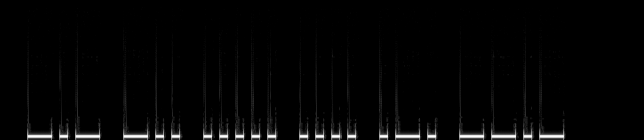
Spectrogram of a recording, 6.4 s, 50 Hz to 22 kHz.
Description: Morse code, heard as a keyed tone, about 15 wpm, 700 Hz. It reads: KD5HRQ
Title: USA Call Signs Repeated 3x 15wpm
